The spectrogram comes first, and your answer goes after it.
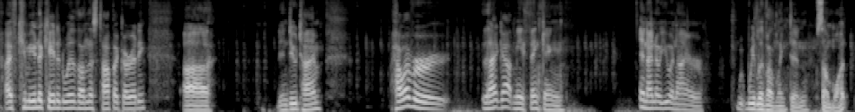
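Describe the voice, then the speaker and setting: With a voice on the high side, an American man co-hosts a casual podcast from his San Francisco Bay Area home setup. He sounds expressive, rambling, self-correcting and often chuckling, speaking at a moderate pace with long pauses and no echo.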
